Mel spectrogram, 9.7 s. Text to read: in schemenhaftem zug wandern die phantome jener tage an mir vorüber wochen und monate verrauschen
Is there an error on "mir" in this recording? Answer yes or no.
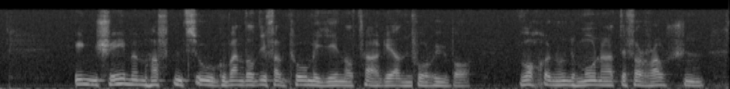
yes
